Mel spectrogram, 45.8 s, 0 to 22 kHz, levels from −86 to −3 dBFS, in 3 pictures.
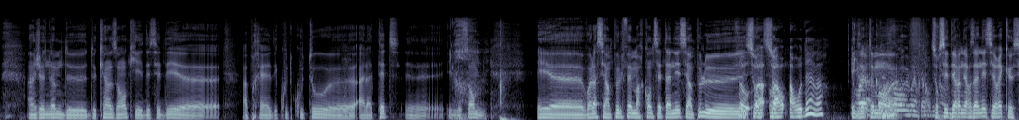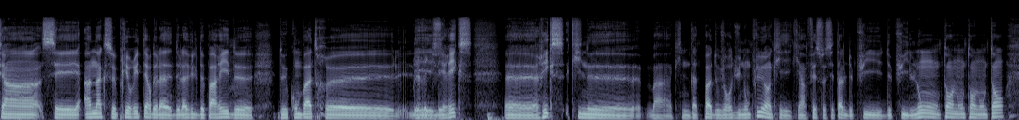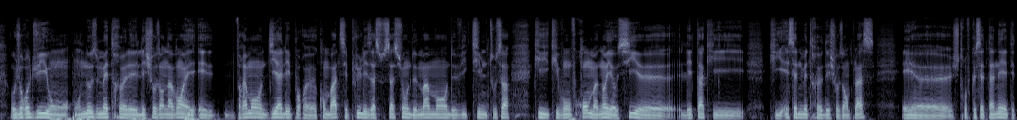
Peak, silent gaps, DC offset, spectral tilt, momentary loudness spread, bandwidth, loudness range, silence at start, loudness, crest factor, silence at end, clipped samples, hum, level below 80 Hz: -10 dBFS; none; under 0.1%; -5.5 dB/octave; 12 LU; 12.5 kHz; 8 LU; 0.05 s; -30 LUFS; 20 dB; 0.05 s; under 0.1%; none; -44 dBFS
